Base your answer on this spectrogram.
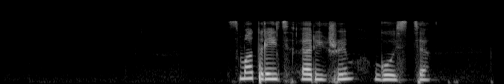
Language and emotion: Russian, neutral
